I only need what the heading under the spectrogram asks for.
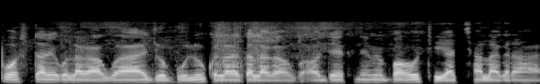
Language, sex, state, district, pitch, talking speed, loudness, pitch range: Hindi, male, Uttar Pradesh, Hamirpur, 105 Hz, 235 wpm, -16 LUFS, 100-110 Hz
